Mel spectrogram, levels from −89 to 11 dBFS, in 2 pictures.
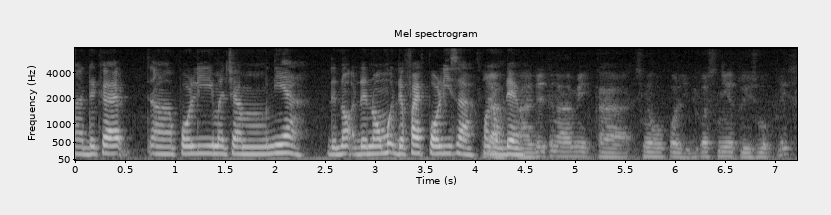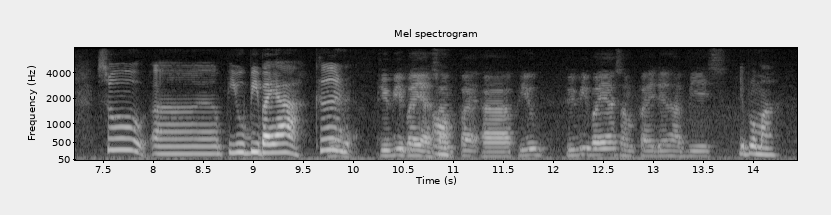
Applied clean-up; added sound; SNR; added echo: none; none; none; none.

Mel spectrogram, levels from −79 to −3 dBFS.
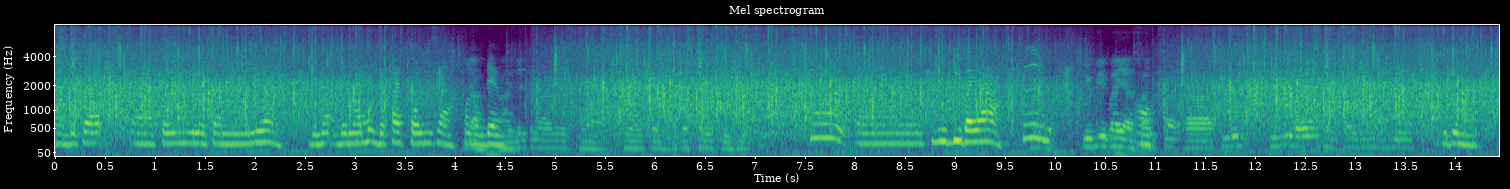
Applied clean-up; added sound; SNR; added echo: none; Applause / Crowd; -2 dB; none.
